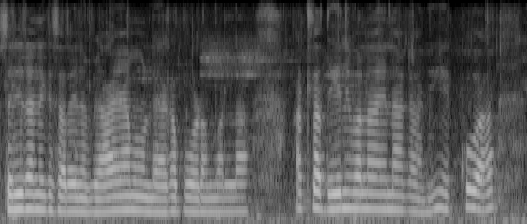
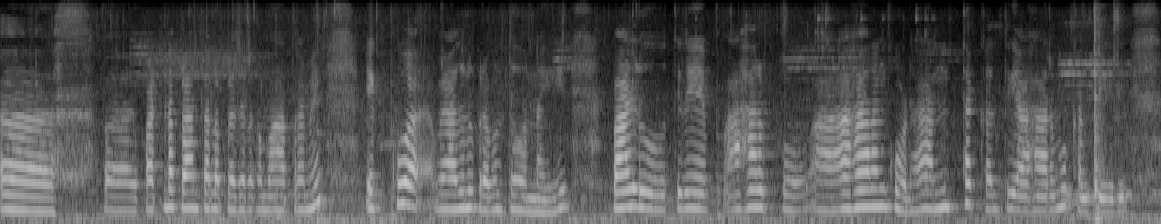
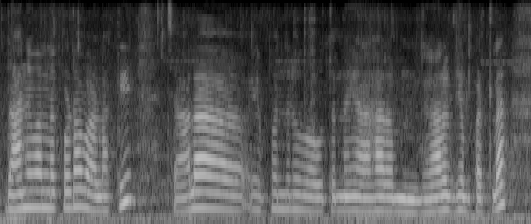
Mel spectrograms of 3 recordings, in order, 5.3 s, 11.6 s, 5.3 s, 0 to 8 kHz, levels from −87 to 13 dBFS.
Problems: constant background noise, low volume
